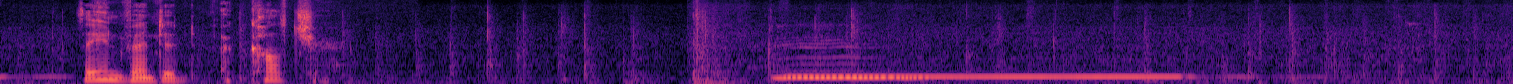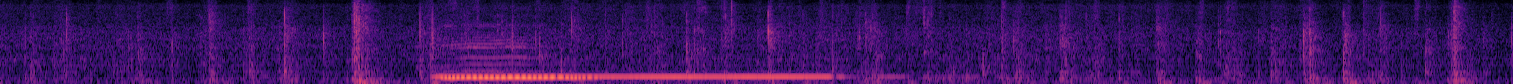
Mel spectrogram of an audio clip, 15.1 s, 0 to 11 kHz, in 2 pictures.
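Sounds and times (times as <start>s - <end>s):
speech: 0.4s - 1.7s
foghorn sounding long deep steady blasts: 3.9s - 6.7s, 9.7s - 12.3s.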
